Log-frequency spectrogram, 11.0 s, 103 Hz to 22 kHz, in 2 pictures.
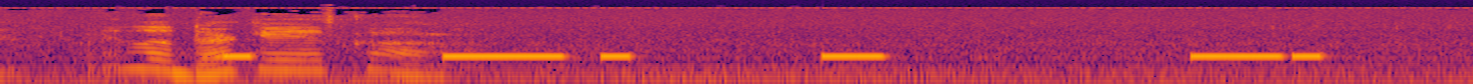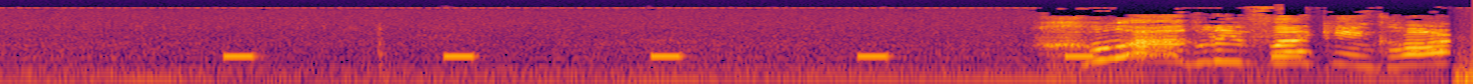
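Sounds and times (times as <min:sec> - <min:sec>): car cabin rumble: 0:00.0 - 0:11.0
short electronic beeps: 0:01.7 - 0:02.4, 0:03.1 - 0:03.4, 0:04.5 - 0:05.1, 0:06.4 - 0:06.6, 0:08.0 - 0:08.2.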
